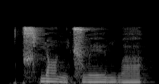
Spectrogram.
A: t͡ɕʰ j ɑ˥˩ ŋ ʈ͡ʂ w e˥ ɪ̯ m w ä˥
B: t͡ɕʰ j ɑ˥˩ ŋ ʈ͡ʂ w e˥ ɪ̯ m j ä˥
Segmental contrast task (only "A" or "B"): A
